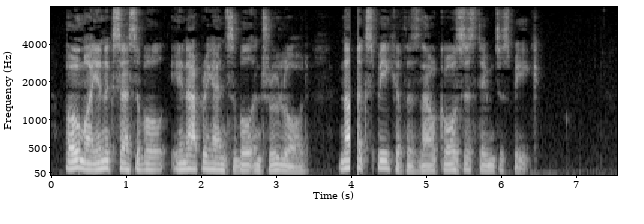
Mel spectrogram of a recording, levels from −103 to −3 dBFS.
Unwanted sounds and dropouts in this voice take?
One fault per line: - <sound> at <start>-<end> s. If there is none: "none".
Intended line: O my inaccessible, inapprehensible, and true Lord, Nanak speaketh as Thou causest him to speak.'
- dropout at 4.0-4.1 s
